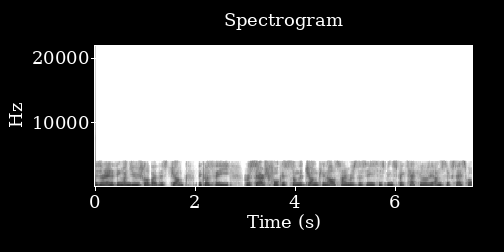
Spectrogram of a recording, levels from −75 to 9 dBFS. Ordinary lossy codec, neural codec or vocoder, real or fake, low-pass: AAC, 16 kbps; none; real; 7.2 kHz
